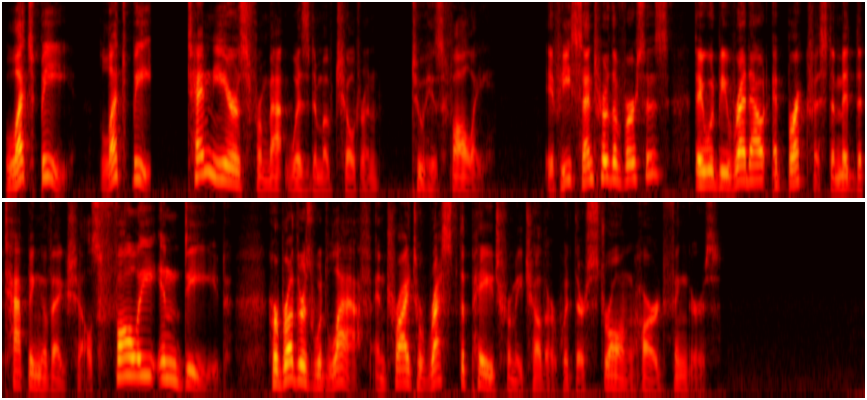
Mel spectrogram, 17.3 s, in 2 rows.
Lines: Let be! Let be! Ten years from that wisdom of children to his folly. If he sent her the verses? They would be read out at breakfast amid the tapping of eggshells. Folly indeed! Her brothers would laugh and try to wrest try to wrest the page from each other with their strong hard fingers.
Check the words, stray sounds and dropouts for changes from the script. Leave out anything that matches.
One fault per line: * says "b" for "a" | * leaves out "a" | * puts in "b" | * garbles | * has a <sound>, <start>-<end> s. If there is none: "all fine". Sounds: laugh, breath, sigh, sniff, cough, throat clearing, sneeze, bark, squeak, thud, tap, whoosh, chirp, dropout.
* leaves out "try to wrest"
